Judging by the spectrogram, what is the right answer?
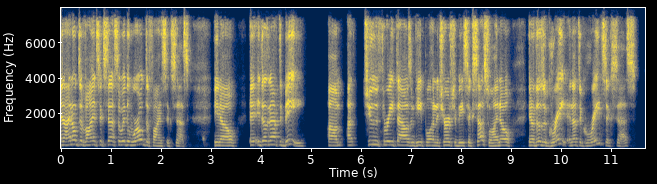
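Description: Very even loudness in a New York accent. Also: man, high pitch for a man, ordinary pitch variation, moderate pace. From Brooklyn, New York. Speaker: lead pastor. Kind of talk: casual panel discussion. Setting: video call.

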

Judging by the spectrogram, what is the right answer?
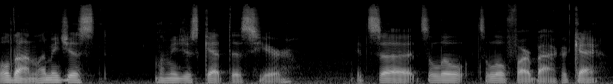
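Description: The speaker sounds animated and uses vocal fry, talking at a moderate pace with ordinary pitch variation on a very clean recording with a silent background. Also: man, very deep, low pitch for a man. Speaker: podcast co-host. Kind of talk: casual banter. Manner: animated, joking.

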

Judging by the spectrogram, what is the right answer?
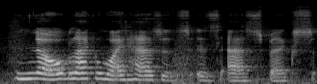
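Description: Speaking at a very slow pace with ordinary pitch variation, a woman with an American accent is heard over noticeable background noise. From New York. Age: 80s+. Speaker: photographer. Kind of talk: interview. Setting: at home. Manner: halting.

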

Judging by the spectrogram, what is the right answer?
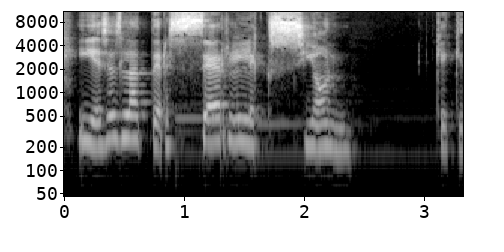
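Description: At a very slow pace, a woman speaks in a warm tone with ordinary pitch variation against noticeable background noise. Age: 40s. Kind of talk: devotional talk. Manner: warm, intimate; hesitant with fillers.

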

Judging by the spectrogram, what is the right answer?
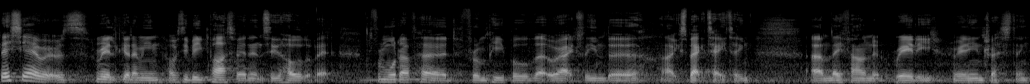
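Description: A man speaks at a fairly quick pace in a fairly low pitch. His intonation stays fairly even, with music in the background. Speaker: university student. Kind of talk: interview.

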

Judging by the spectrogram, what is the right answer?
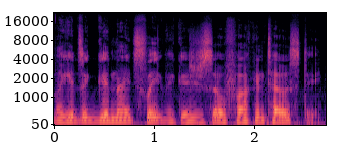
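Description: A man with an American accent at medium pitch, on a very clean recording with a silent background. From Flint, Michigan. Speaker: comedian podcaster. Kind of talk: casual monologue. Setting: parked minivan. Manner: rambling, laughing often.

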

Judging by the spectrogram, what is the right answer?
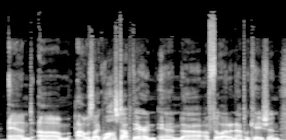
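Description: A man speaks at a very fast pace in a fairly high voice. There is audible room echo and noticeable background noise. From Oklahoma. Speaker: church director of new disciples. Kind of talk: interview.

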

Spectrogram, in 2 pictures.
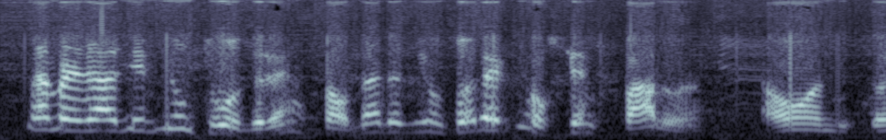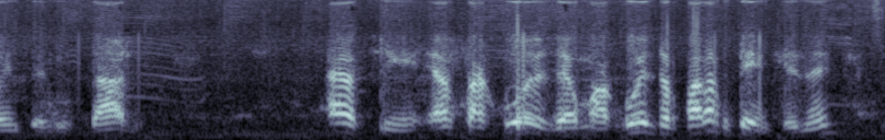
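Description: Music plays behind a man speaking at a fairly quick pace, his sound dry and close with no echo. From Brazil, Ceará (Acopiara). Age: 70s. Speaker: bereaved father of a late musician. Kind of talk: radio interview.

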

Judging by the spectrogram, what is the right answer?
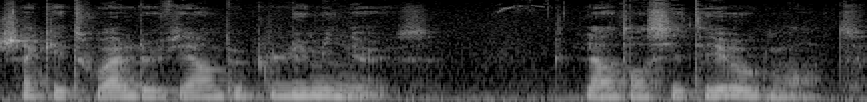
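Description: A soothing, calm tone. The delivery is very slow. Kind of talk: guided meditation (yoga nidra) for sleep, star-sky visualisation. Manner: slow, soft-spoken, soothing, with long pauses; calm, gentle, hypnotic, even pace.

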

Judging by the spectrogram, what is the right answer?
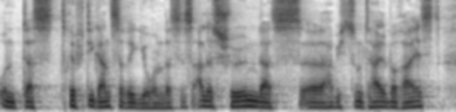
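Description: A man with a very deep, low pitch speaks at a moderate pace, his pitch varying in an ordinary way. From Germany, Minden area (East Westphalia). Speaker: author and cabaret artist. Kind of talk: casual interview.

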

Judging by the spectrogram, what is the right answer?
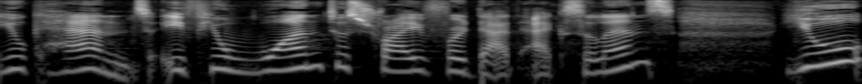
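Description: Speaking fairly slowly with an Italian accent, a woman's high voice comes through on a very clean recording with a silent background. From Italy. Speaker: pilates studio owner. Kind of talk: podcast interview.

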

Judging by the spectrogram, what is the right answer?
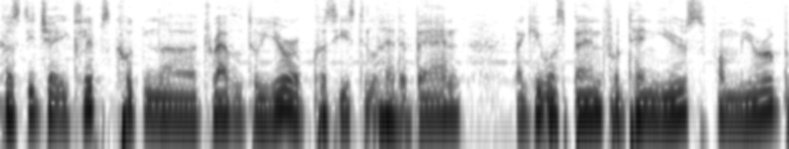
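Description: In a German accent, a man speaks at medium pitch with a dark, mellow tone and monotone, flat intonation. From southern Germany. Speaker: hip hop DJ and producer. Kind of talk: casual interview chat.

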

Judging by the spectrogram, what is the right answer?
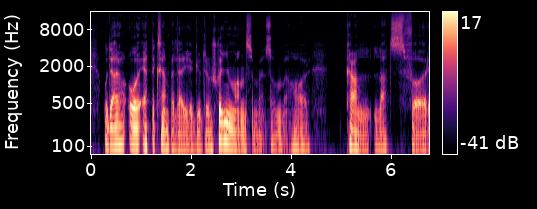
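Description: In a very clean recording with a silent background, a man speaks at a very slow pace in a very deep, low pitch. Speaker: stress researcher, podcast co-host. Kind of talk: casual chat. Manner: trailing off in volume.

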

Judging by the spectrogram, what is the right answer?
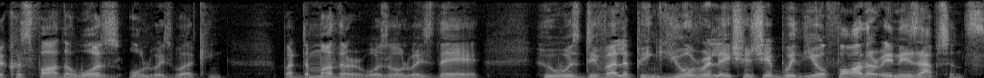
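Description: An ordinary speaking voice with lively intonation at a fairly quick pace, on a very clean recording with a silent background. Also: man, medium pitch for a man. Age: 50s. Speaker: radio show host. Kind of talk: casual chat. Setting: studio.

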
